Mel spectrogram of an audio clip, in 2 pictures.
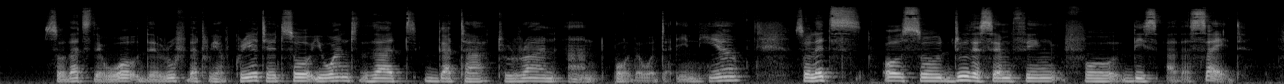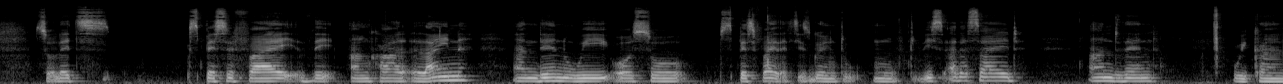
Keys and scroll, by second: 12.4 Escape.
